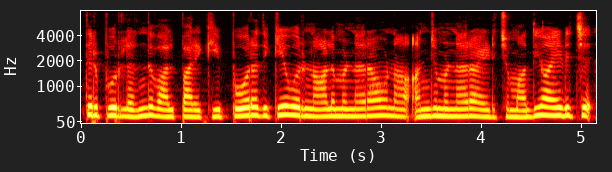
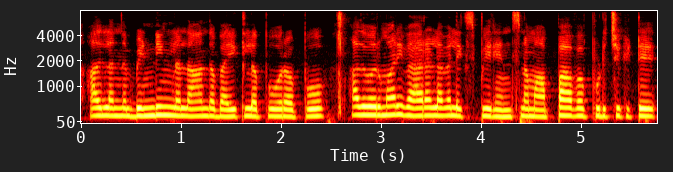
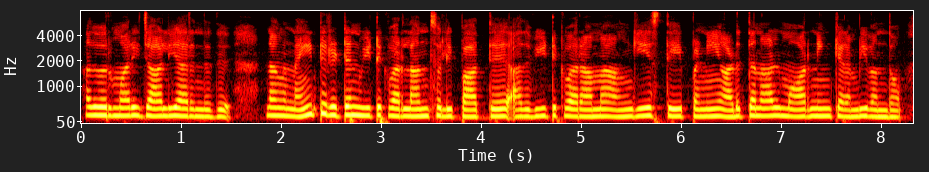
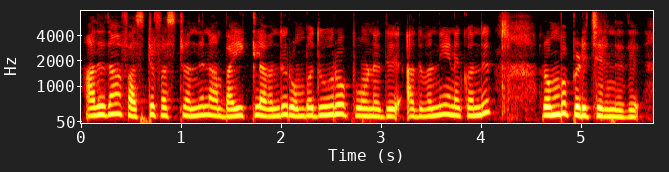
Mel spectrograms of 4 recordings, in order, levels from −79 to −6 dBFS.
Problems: none marked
